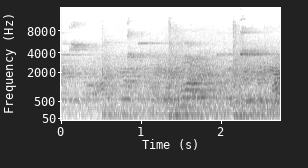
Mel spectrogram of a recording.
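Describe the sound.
Basketball dribbled on a court during a game, the ball bouncing a few times beneath a steady, noisy background of voices.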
